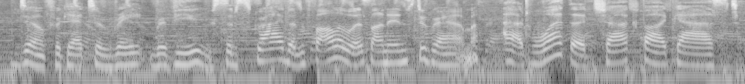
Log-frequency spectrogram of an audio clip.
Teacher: Could she be any more breathy?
